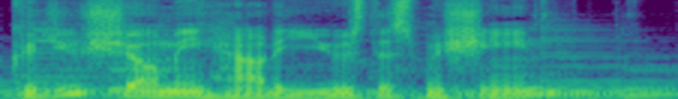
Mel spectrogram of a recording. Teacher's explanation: Could you becomes could ya in casual rhythm.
